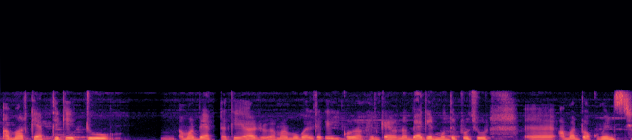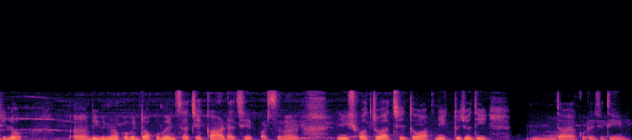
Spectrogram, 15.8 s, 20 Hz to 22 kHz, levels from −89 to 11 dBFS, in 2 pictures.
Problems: constant background noise, background conversations at intervals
